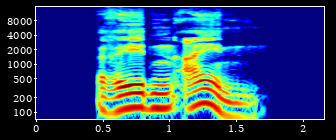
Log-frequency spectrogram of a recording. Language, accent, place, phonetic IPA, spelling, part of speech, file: German, Germany, Berlin, [ˌʁeːdn̩ ˈaɪ̯n], reden ein, verb, De-reden ein.ogg
- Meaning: inflection of einreden: 1. first/third-person plural present 2. first/third-person plural subjunctive I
